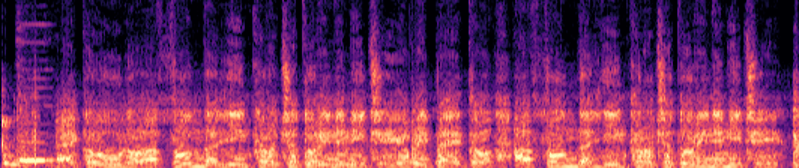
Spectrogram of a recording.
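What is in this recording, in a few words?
It Speech Tutorial Task, Italian; World Of Warships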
